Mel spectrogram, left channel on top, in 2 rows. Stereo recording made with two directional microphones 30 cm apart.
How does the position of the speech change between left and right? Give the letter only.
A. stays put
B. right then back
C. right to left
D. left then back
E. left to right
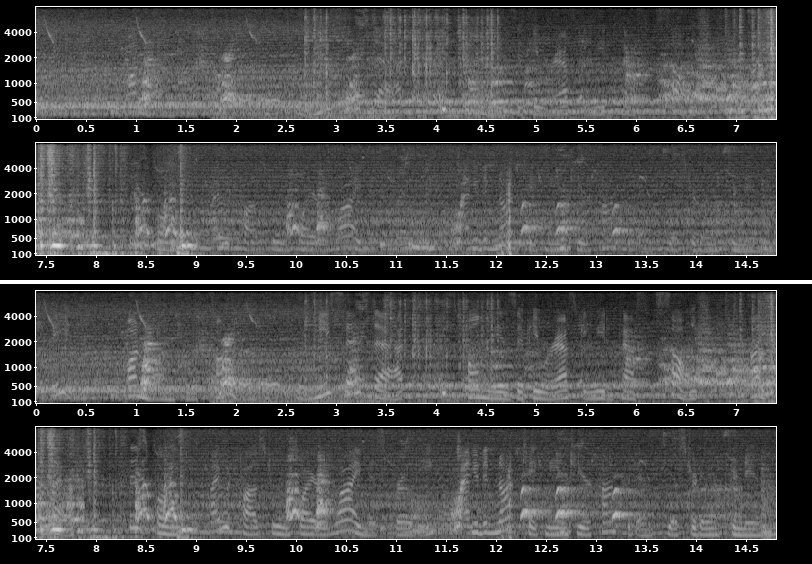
A.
